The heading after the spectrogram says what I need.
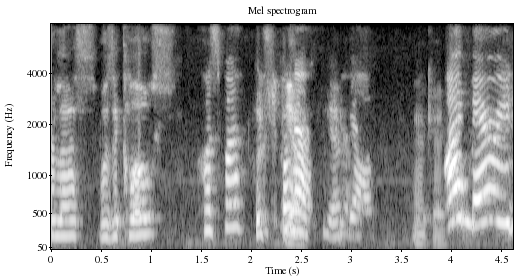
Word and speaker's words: chutzpah: So, did I get the pronunciation more or less? Was it close? Chutzpah?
